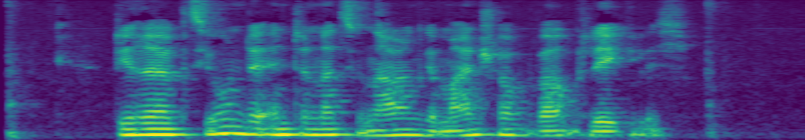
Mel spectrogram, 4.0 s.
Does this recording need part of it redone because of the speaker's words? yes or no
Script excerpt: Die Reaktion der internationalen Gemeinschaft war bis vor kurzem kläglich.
yes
